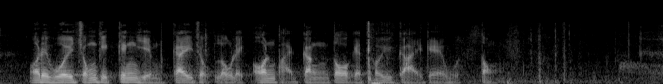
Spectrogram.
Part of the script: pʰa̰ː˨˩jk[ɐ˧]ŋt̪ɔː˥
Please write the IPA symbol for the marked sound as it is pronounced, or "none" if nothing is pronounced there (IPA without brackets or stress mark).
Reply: ɐ˧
